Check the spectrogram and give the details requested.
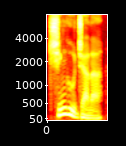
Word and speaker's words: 친구잖아: The h sound, the he in Janna, it's silent. You just don't say it. So for a word like chingujanna, you're not pronouncing that h at all. It just sounds like chingujanna.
